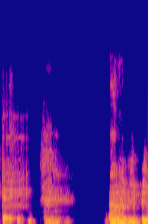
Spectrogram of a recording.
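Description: A man laughing briefly and clearing his throat.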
